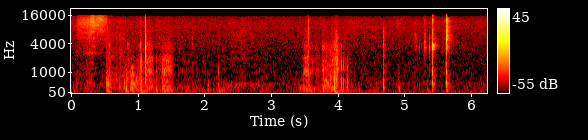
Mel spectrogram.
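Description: Faint rustling handling noise with scattered clicks as the rotary knob of a Truma control panel is turned and pressed, ending in two sharp clicks close together near the end.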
